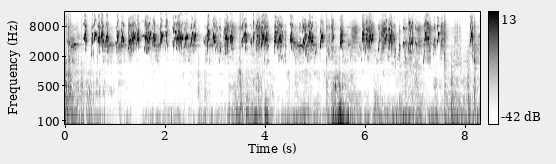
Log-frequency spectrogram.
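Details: Parrotlets of the genus Forpus chattering almost nonstop: sharp, high-pitched chirps packed into fast bursts roughly every half second, over a steady low background hum.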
